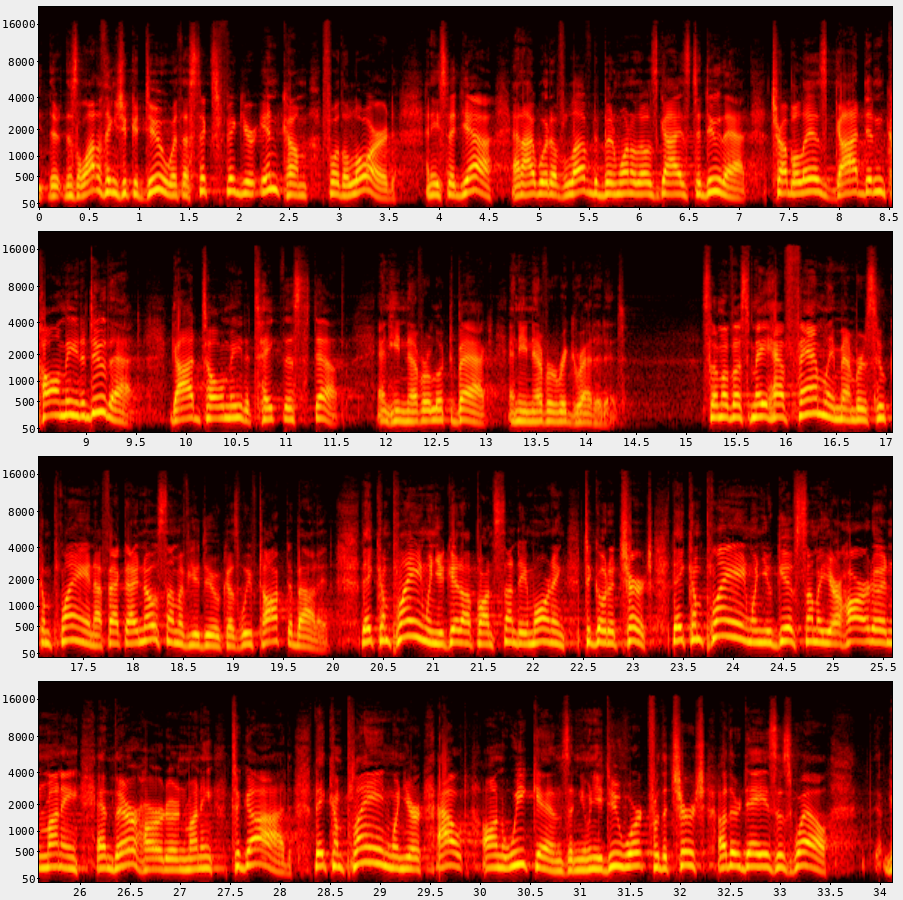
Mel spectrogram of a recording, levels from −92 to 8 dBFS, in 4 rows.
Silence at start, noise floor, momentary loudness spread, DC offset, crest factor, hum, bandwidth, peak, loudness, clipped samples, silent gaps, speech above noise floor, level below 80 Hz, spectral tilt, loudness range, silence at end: 0 s; -62 dBFS; 6 LU; under 0.1%; 16 dB; none; 16.5 kHz; -8 dBFS; -26 LUFS; under 0.1%; none; 37 dB; -80 dBFS; -6 dB/octave; 3 LU; 0 s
